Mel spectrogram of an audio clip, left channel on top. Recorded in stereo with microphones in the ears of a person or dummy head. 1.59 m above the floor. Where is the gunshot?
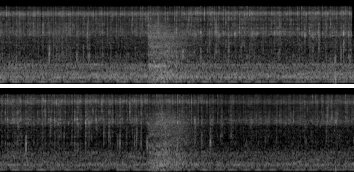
45° left (ahead or behind), 6 m.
